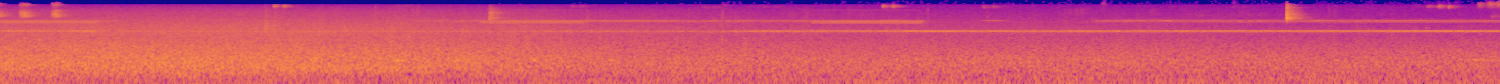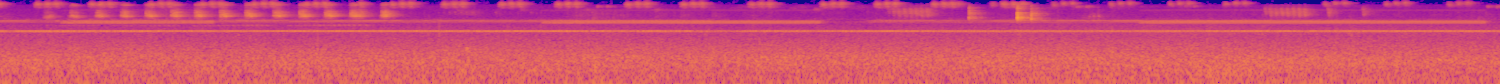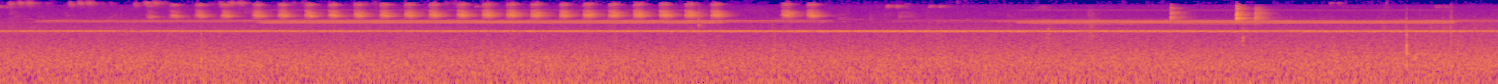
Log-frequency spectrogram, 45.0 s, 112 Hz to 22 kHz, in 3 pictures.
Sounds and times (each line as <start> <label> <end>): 0.0 crickets 44.9
0.0 light wind in the trees 44.9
